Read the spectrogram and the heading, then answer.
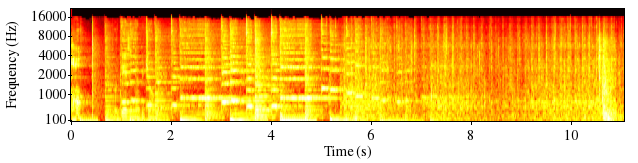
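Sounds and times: background music: 0:00.0 - 0:08.4
sewing machine ticking: 0:04.2 - 0:11.0.

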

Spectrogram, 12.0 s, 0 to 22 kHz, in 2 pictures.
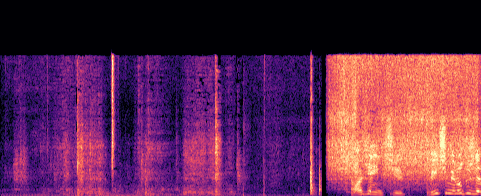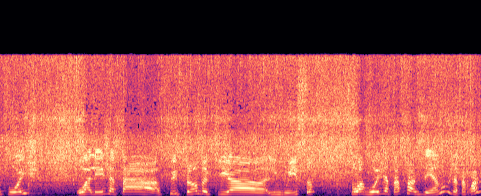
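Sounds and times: pot moved on stove grate: 0:00.0 - 0:03.2.

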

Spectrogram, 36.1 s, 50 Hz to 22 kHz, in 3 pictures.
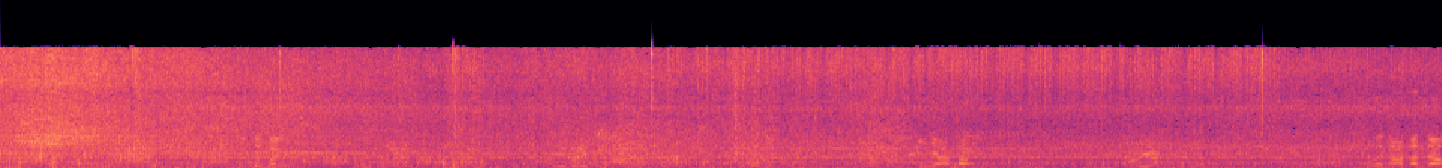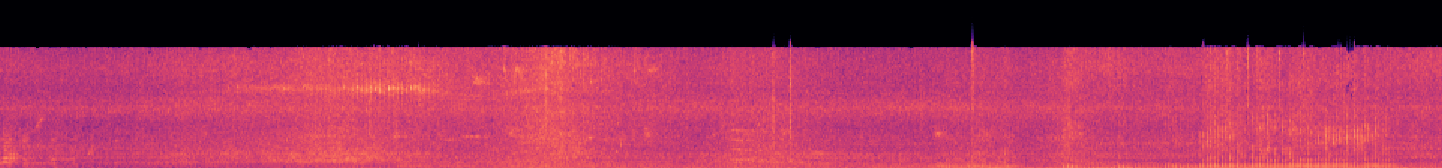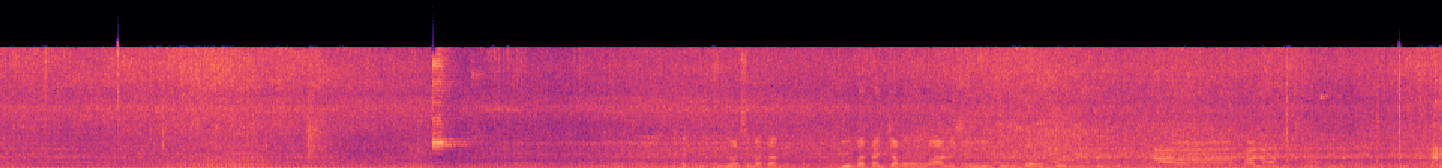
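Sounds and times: road and wind noise: 0:00.0 - 0:36.0.

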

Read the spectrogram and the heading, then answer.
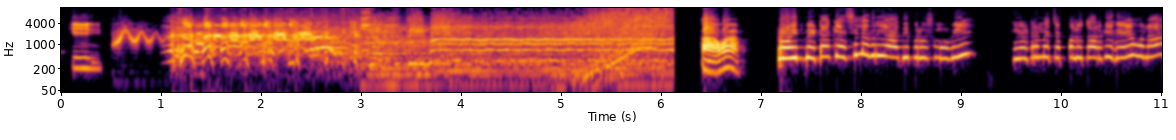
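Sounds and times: cartoon boing: 0:00.5 - 0:01.1
people laughing loudly: 0:01.0 - 0:03.4.

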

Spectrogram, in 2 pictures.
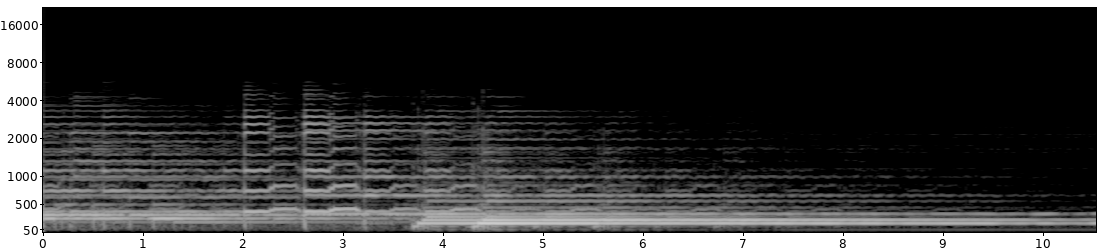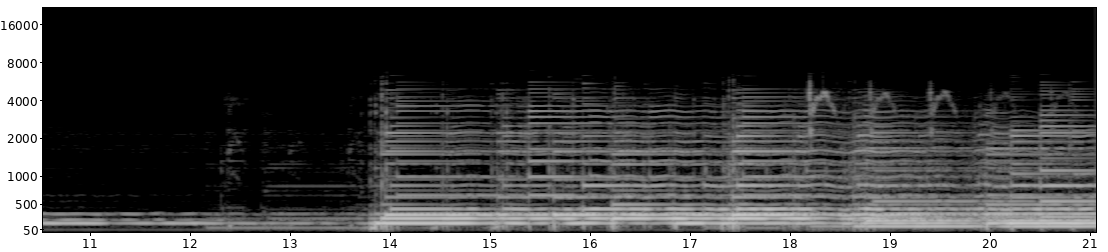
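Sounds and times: guitar chord strummed loudly: 0:00.0 - 0:11.1, 0:13.8 - 0:21.0
electric guitar chord with tape delay: 0:13.8 - 0:21.0.

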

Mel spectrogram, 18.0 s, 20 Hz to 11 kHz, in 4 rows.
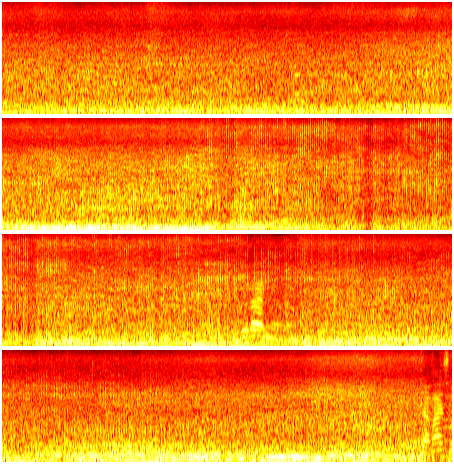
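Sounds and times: traffic noise: 0:00.0 - 0:18.0
vehicle engine humming: 0:00.0 - 0:18.0.

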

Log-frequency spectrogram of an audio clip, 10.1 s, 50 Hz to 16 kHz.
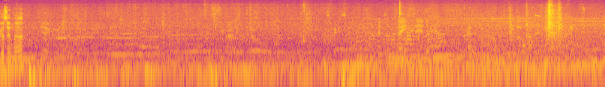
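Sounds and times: faint background voices: 0:00.0 - 0:10.0
steady low hum: 0:00.4 - 0:10.0.

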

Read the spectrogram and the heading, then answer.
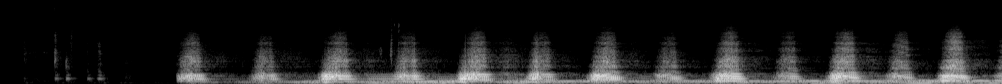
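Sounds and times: loud music with heavy bass: 0:01.8 - 0:10.0.

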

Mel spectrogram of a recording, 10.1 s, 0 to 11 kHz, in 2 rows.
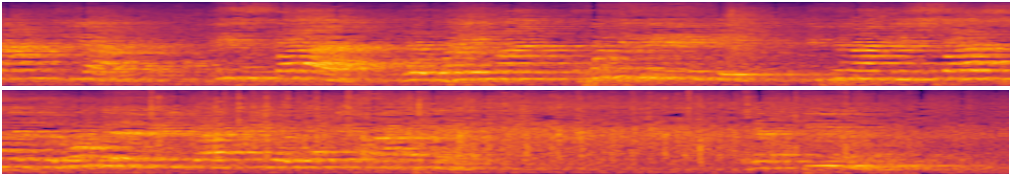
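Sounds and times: woman speaking into microphone: 0:00.0 - 0:07.6, 0:08.8 - 0:09.8
audience clapping: 0:05.8 - 0:10.0.

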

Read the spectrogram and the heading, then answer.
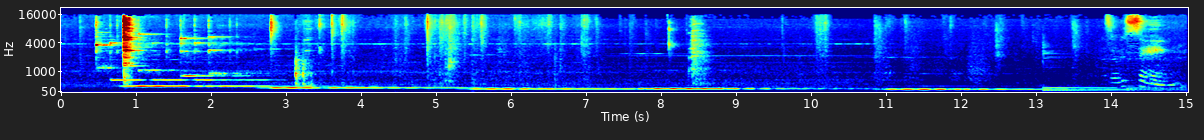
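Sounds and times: low held background music: 0:00.0 - 0:15.0.

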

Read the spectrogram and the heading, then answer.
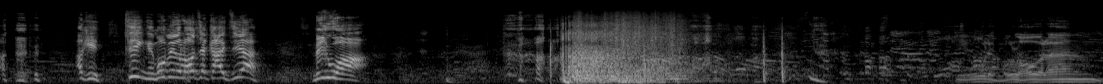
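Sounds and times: smoke bomb burst: 0:05.6 - 0:07.2.

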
